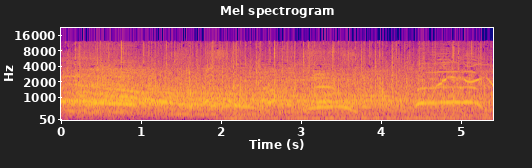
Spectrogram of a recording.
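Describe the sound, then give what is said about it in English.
A large crowd at Gillette Stadium cheers and applauds steadily and loudly during the Patriots' first preseason exhibition game against the Saints, a dense wash of clapping with rising whoops and shouted voices swelling over the roar throughout. “The Pats give their fans plenty to cheer about, from an early sack of quarterback Drew Brees to a late-game pick off Chase Daniels, the third-string Saints quarterback who had a chance to put his team in the lead.”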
